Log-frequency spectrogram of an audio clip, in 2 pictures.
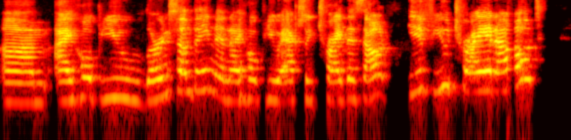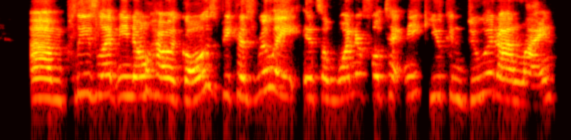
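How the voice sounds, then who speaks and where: A woman's voice: fairly high pitch, normal speed, bright, forceful tone. A woman giving informal closing remarks as a workshop presenter on a video call.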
